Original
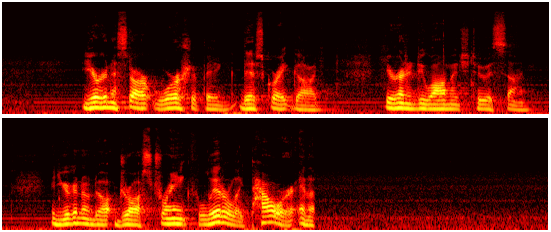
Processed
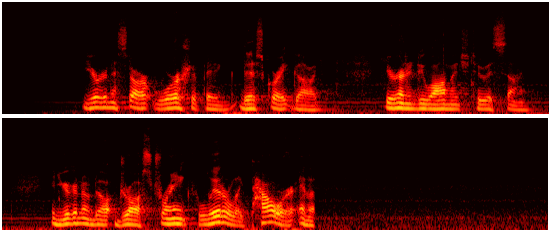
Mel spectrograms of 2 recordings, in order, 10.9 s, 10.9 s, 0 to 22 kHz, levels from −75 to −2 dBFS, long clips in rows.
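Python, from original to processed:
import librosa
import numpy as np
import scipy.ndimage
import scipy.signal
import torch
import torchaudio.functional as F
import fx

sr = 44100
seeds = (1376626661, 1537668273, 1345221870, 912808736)

y = fx.fade_in_head(x, sr, length_s=1.91)
y = fx.vibrato(y, sr, rate_hz=6.4, depth_cents=38.0)
y = fx.quant_float(y, sr, bits=4, at=(1.66, 2.43))
y = F.gain(torch.from_numpy(y), -8.0).numpy()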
